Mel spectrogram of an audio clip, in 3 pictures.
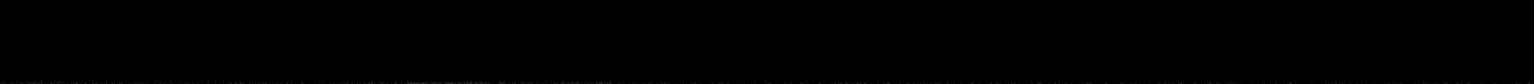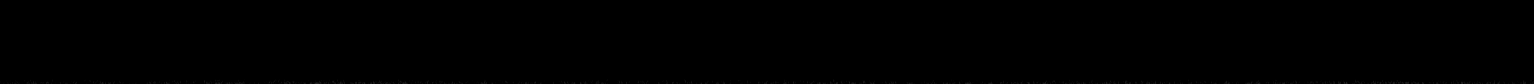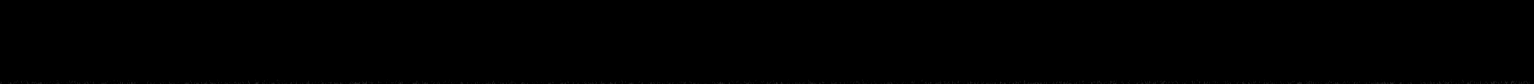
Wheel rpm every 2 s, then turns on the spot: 0, 0, 0, 0, 0, 0, 0, 0, 0, 0, 0, 0, 0, 0, 0, 0, 0, 0, 0, 0, 0, 0, 0.
none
